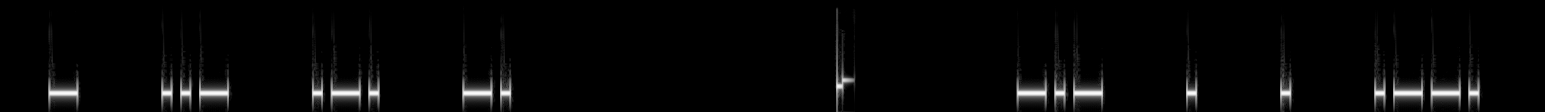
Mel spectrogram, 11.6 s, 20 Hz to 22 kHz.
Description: Morse code, heard as a keyed tone, about 17 wpm, spaced as for 10 wpm, 700 Hz. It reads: TURN KEEP
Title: 3x Character Spacing - Top 300 Words - 17wpm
